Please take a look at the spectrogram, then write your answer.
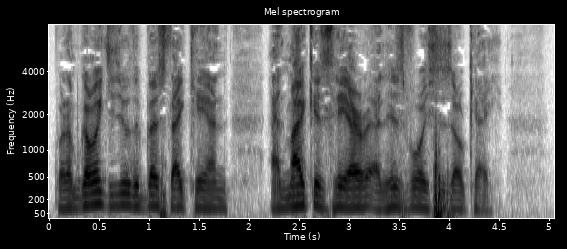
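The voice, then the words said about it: Slightly raspy, hoarse voice. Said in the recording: “my voice sounds a little raspy today, it's because I have this mysterious case of laryngitis”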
